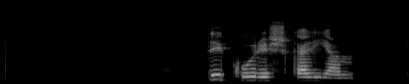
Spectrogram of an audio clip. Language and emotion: Russian, neutral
